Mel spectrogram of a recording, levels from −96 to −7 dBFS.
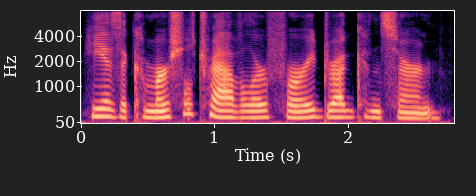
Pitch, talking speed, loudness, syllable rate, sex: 180 Hz, 195 wpm, -18 LUFS, 5.2 syllables/s, female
